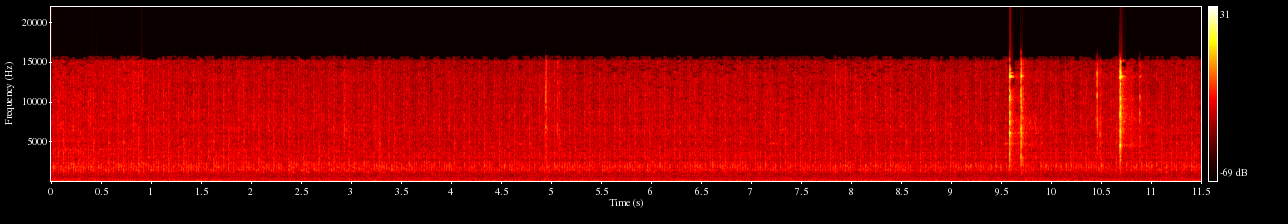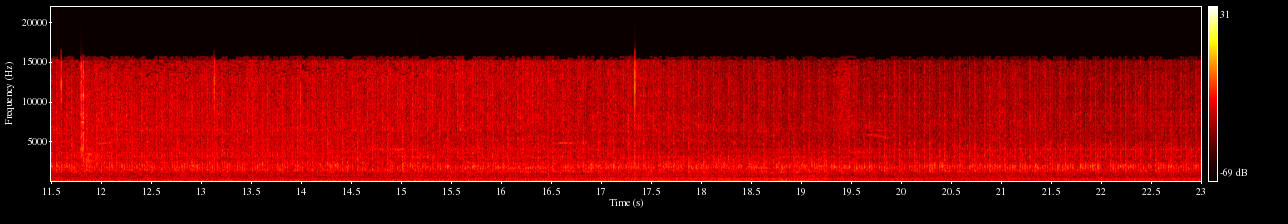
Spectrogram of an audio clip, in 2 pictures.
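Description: Off-road 4x4 engine idling steadily, with a couple of sharp clicks about ten seconds in.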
